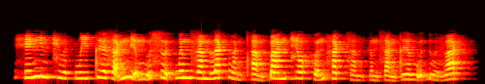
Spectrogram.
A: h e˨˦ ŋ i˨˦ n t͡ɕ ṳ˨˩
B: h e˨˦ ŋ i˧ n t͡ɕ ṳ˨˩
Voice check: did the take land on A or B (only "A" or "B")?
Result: B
